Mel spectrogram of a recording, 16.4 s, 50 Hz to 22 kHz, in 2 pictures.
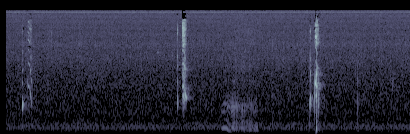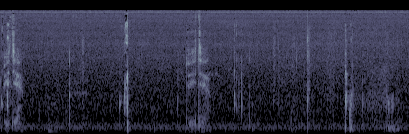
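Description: Quiet, brief sharp clicks about every two seconds, about 30 a minute, with faint soft sounds between them; hiccups.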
